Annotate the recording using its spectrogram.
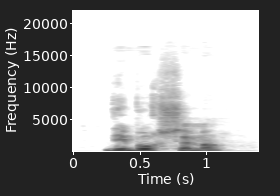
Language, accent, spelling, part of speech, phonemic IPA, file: French, Canada, déboursements, noun, /de.buʁ.sə.mɑ̃/, LL-Q150 (fra)-déboursements.wav
- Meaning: plural of déboursement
